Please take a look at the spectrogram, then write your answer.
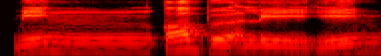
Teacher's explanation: Nun sukun bertemu dengan huruf qof. Bacaan ikhfa dibaca samar-samar.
